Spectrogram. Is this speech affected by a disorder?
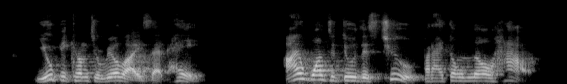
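No.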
